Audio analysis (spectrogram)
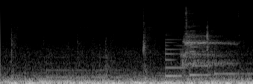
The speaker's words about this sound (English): You are riding in a 2005 Honda Civic EX with a 1.7 liter four-cylinder engine, this baby has been here and there.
